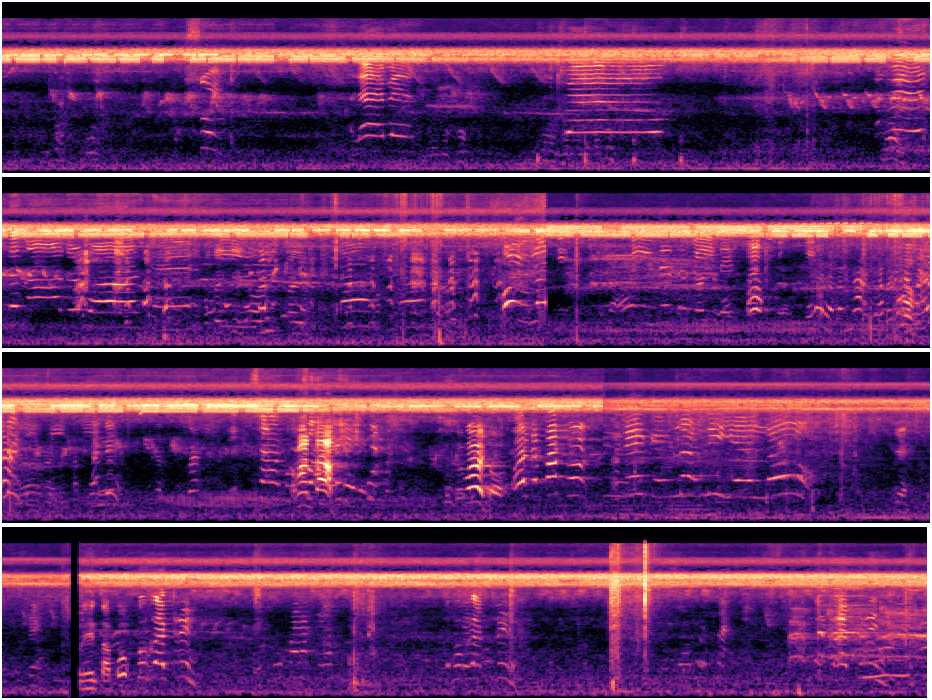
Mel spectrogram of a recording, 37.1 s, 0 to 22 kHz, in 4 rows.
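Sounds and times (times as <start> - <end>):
high-pitched insect drone: 0.0 - 26.2, 26.9 - 37.0.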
